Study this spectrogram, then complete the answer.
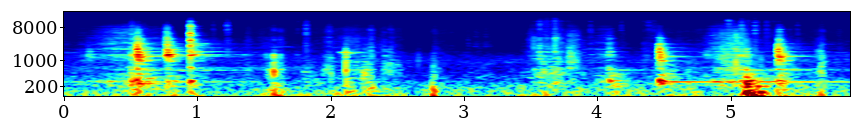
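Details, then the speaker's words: Tandem-axle trailer electric brake bench-tested with battery hooked to the magnet, wheel spun by foot after replacement: scraping and scattered clunks, then a steady drag hum as the magnet grabs; the brake engages normally (earlier failure possibly a stuck magnet). "all right it's working now you hear it all right it works fine now"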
